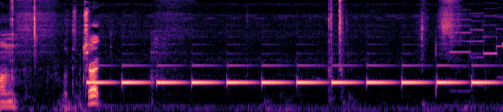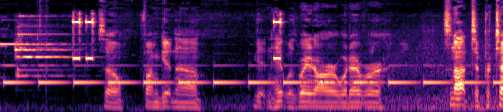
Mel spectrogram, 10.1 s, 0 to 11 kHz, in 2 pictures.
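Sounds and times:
electronic chime dinging: 0.9 - 9.2
high-pitched beeps: 0.9 - 9.9.

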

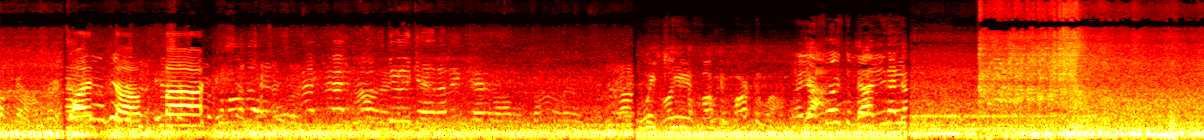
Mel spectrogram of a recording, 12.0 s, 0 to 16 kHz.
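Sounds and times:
people talking: 0.0 - 9.1
truck engine rumbling: 0.0 - 12.0.

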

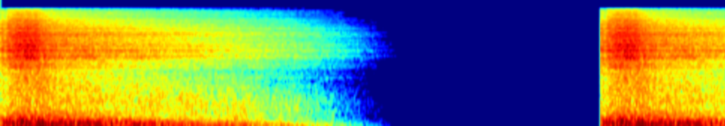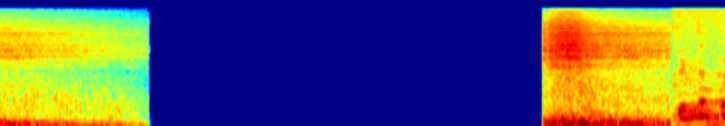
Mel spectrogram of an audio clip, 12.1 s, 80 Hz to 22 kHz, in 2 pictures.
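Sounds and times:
whoosh: 0.0 - 3.0, 5.0 - 7.3, 10.6 - 11.7.

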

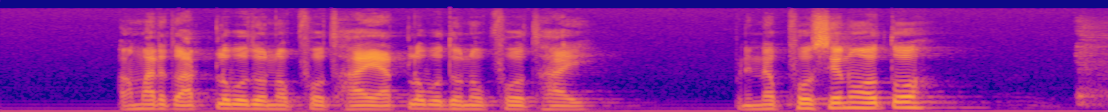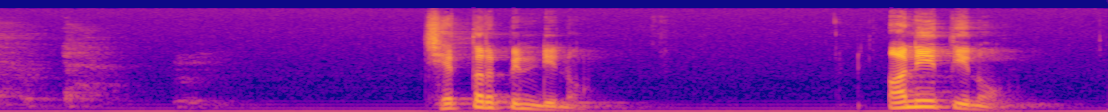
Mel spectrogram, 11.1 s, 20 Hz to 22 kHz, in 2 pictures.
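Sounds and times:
person coughing: 5.4 - 6.8.

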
